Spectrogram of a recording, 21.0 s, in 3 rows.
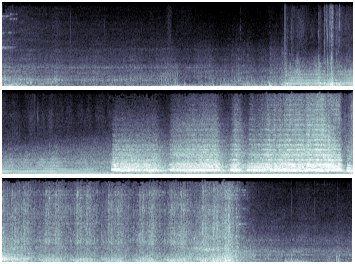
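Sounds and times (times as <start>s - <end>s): train wheels rumbling and clattering: 0.0s - 6.9s, 11.6s - 21.0s
locomotive horn blasts: 5.7s - 14.6s.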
